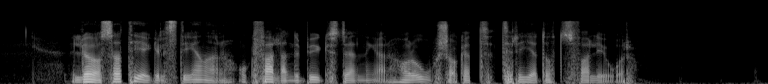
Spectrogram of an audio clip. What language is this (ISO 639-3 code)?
swe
